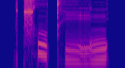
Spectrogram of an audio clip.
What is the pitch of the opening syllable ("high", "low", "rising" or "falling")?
falling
